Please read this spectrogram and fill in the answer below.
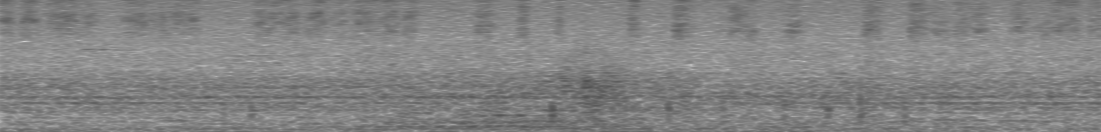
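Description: Marker pen writing on a whiteboard: a faint run of short scratchy strokes as letters are formed.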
